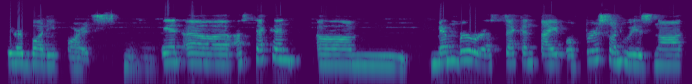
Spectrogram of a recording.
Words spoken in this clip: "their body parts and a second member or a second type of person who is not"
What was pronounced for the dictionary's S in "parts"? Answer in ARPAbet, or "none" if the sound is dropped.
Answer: S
